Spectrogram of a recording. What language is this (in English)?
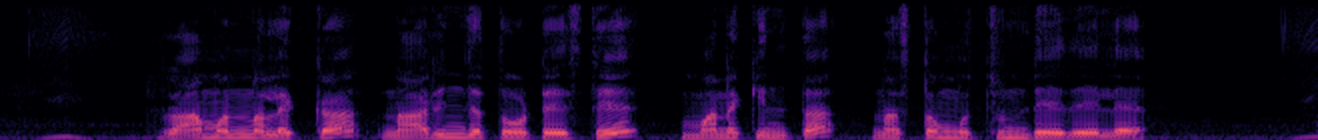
Telugu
